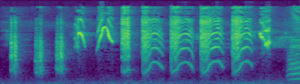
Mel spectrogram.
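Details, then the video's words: Song of a male Javan myna used to provoke a lazy-singing myna: fast series of arched, nasal rising-falling notes, about three or four per second, finishing with a long steady whistle. "Kicauan Jalak Kebo Jantan Bikin Jalak Kebo Malas Bunyi Jadi Emosi"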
